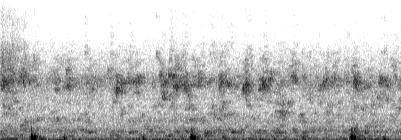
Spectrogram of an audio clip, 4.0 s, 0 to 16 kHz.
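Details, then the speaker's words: Fourth heart sound (S4 gallop) from a heart sounds teaching website: a slow, regular rhythm near 38 a minute with a soft extra sound just before the first sound, taught with the mnemonic "stiff wall". "stiff wall a stiff wall a stiff wall ok stiff wall"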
